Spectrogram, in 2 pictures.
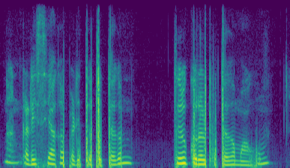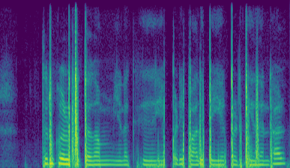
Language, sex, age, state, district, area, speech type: Tamil, female, 45-60, Tamil Nadu, Sivaganga, rural, spontaneous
